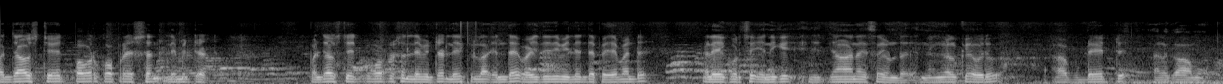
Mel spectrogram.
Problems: constant background noise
